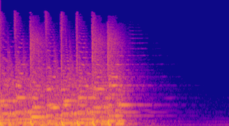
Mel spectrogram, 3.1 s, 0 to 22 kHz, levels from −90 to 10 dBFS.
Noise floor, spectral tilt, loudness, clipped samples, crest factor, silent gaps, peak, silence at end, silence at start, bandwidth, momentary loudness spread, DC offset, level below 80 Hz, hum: -61 dBFS; -6.5 dB/octave; -16 LUFS; under 0.1%; 16 dB; none; 0 dBFS; 1.2 s; 0 s; 15.5 kHz; 6 LU; under 0.1%; -24 dBFS; none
